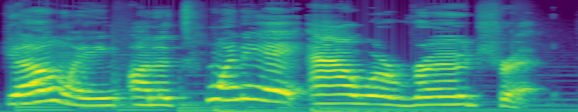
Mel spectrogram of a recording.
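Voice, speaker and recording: A woman reading a storybook aloud as a sassy, easily grossed-out young female cartoon character, with exaggerated, drawn-out disdain. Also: high-pitched, animated, a bit bright, soft background music, full character voice. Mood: disdainful, complaining. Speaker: teacher reading a picture book aloud. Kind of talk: animated children's storybook read-aloud.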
